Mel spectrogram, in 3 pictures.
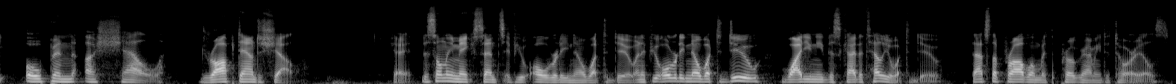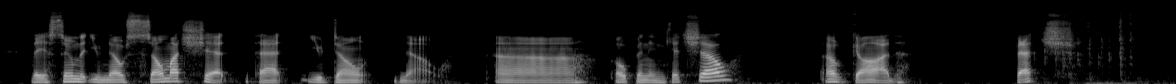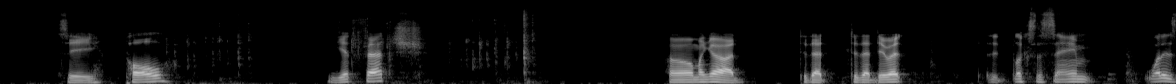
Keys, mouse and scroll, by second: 1.7 ctrl+Tab, 21.3 ctrl+Tab, 21.9-23.3 typing, 24.9-29.1 typing.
